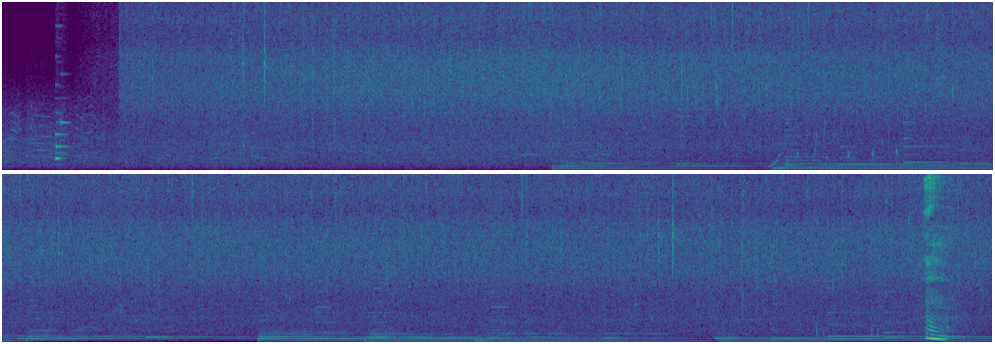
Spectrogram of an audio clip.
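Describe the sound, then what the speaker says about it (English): Steady rain falling in the Fontaine region of the Genshin Impact video game, a soft continuous hiss that carries throughout while gentle musical tones come in partway through, with one sharp splash near the end. "Looks like rain."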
